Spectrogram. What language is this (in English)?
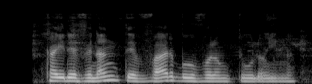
Esperanto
